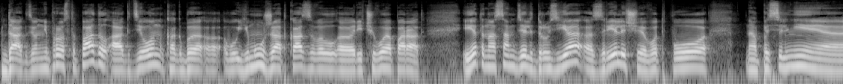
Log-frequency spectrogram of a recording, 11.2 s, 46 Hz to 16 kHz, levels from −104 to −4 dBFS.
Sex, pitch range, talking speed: male, 125-155 Hz, 140 wpm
